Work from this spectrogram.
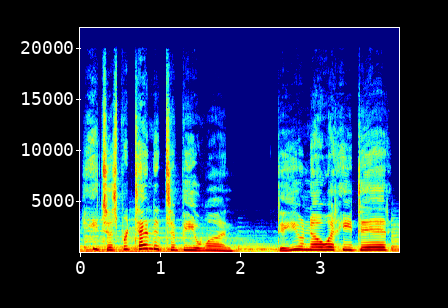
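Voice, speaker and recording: An uncanny, scolding mother, acted out by a man in a strained falsetto far above a natural register. She lectures in a creepy horror-story manner, with plucked guitar behind. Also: expressive, unhurried, darkish tone. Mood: eerie scolding. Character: unnatural falsetto mother, eerie scolding impostor.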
